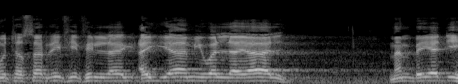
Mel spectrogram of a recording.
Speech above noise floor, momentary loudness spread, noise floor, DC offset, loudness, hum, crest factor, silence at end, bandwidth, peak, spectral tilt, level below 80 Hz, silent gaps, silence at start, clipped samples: 21 dB; 11 LU; -44 dBFS; under 0.1%; -22 LUFS; none; 18 dB; 0 s; 11 kHz; -6 dBFS; -4 dB/octave; -50 dBFS; none; 0 s; under 0.1%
